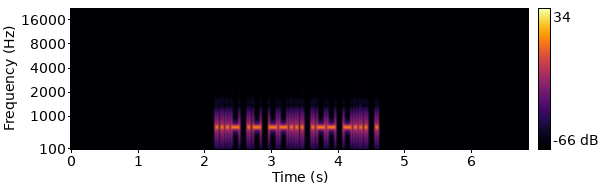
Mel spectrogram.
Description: Morse code, heard as a keyed tone, about 30 wpm, 700 Hz. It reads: VA7WBE
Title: DXCC-100 Call Signs - 6 Characters - 30wpm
